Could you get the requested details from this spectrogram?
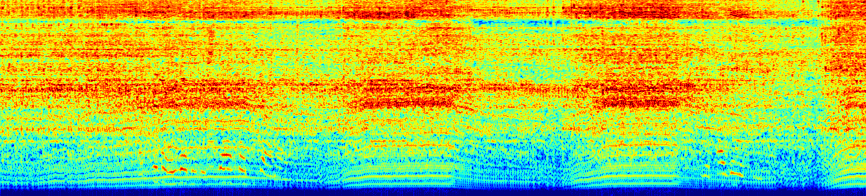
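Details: Two-stroke grass trimmer that stalled, running after removing fuel cap inner lid to fix blocked venting: buzzes steadily, revs up and eases back smoothly without cutting out.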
